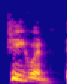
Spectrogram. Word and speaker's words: Tiguan: Tiguan.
